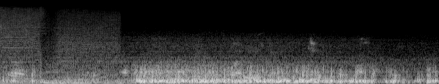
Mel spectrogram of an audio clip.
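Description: Background music over a loud, low rumble; a high hiss over everything cuts off suddenly about a second in.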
